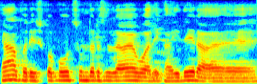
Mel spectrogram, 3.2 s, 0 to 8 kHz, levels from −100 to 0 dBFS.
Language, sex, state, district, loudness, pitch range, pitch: Hindi, male, Haryana, Rohtak, -14 LUFS, 125-145 Hz, 140 Hz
